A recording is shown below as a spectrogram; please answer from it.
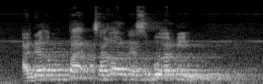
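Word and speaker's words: آمين: empat cara nak sebut Amin pertama Amin a tu dua harakat Min tu enam harakat Amin tu bacaat pertama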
